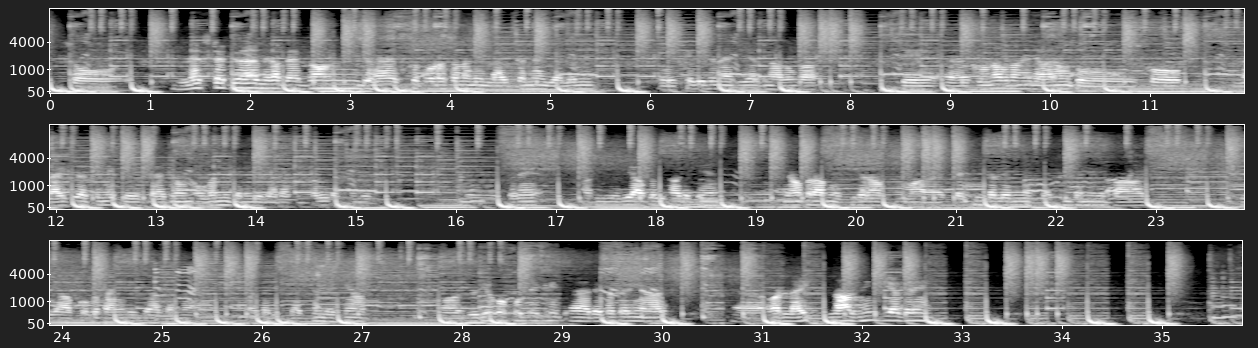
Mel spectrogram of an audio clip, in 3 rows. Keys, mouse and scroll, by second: 1.1 ctrl+shift+e, 1.1 click, 1.1 click, 2.1 ctrl+-, 4.1 ctrl+-, 4.4 ctrl+=, 6.1 click, 6.1 click, 7.0 ctrl+-, 7.9 shift+w, 9.5-11.1 drag, 15.6-17.1 drag, 17.6 space, 18.4 [, 19.3 alt+click, 21.1 space, 21.3 click, 24.5 click, 25.0 space, 26.1 click, 26.7 space, 26.8 click, 27.3 space, 28.9-32.7 alt+drag, 33.1-35.8 typing, 33.2 click, 33.8 click, 34.5 click, 35.4 click.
